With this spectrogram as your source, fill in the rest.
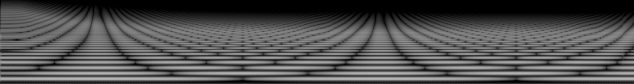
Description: ODYSSEY LEAD C4, Vintage Keyboards; Big Fish Audio - First Call Vintage Keyboards

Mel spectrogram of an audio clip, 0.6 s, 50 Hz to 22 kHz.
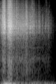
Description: PUILI RATT-L, HAWAII PERC; AKAI S6000 CD-ROM; WorldSounds

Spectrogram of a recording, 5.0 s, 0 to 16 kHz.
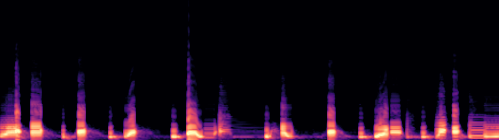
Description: Clavinet, 70s Analog Funk; Sonic Foundry (Sony Creative Software); What it Is!

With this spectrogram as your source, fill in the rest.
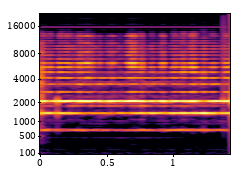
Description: ORG VK, B-3 ORGANS Vinta Keys B3

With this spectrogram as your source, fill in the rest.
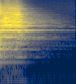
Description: Choke Crash One-Shot, cymbal; KJ Sawka; Drum n Bass & Beyond; Drum Tool Box

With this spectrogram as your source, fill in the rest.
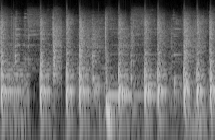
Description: Classic Drum Loops

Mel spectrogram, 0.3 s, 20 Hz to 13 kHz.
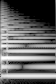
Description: WURLITZER; E-MU Formula 4000 Series Vol. 3; Analog Odyssey

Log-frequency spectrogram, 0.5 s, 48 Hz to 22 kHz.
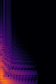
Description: Polite kicks C#1, Short; LIMAT Div Dept; Drums

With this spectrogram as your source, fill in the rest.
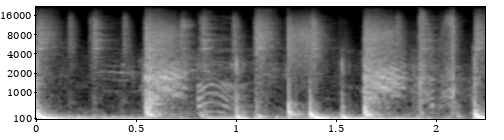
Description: Classic DrumLoops, 110

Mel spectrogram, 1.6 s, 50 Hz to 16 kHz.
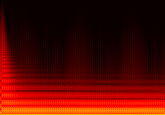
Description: TAURUS A2, synthesizer

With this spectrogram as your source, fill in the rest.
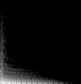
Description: TOMS 909; Wizoo - Platinum 24 Electronic; CHR TOMS 909

